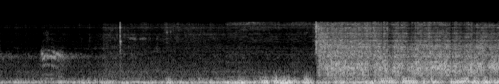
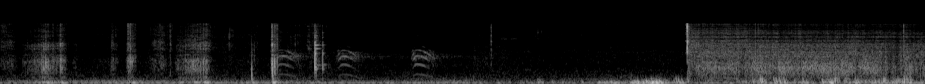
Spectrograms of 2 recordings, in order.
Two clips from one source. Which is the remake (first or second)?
first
